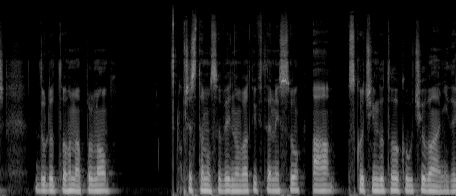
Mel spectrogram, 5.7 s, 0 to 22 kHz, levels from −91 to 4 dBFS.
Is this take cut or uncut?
cut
